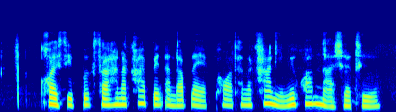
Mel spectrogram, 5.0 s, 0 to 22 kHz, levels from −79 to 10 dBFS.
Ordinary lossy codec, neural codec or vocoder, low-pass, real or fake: none; none; none; real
